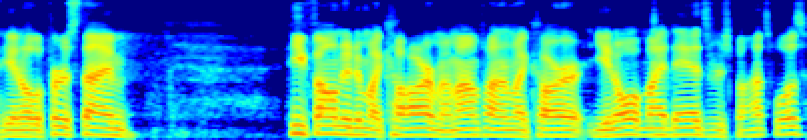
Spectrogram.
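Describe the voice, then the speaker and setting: Fairly quick speech from a man with an American accent. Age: 40s. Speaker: actor. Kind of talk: podcast interview. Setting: bar. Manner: animated.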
